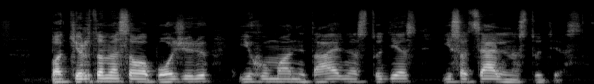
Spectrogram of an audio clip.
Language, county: Lithuanian, Kaunas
